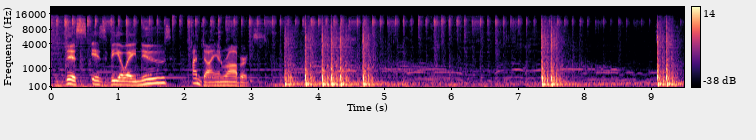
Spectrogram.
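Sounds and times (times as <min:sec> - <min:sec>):
speech: 0:00.2 - 0:03.2
gunfire shooting down a helicopter: 0:03.5 - 0:05.0, 0:07.4 - 0:08.0, 0:09.1 - 0:09.5
faint shouting voices: 0:03.5 - 0:09.2
crowd noise: 0:03.5 - 0:09.5.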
